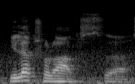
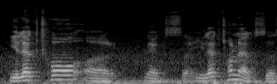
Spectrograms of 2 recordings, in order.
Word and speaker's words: Electrolux: Electrolux, so that the Electrolux, I think maybe the Electrolux company is come from France, so the pronunciation is similar to France.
